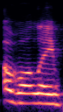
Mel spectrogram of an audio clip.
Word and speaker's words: Omole: It's Omole, but lots of people say Omole, which is fine. I had a 50-50 chance. So Dr. Omole.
